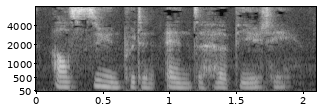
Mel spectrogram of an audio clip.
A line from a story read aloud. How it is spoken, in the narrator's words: she muttered below her breath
